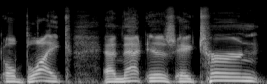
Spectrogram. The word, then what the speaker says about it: oblique: OB B L I Q U E which is which is pronounced oblique in many other place but in the Marine Corps when you're marching it's right oblique and that is a turn to like a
